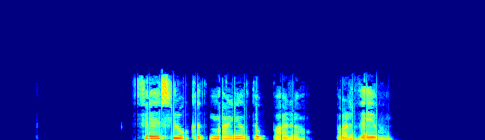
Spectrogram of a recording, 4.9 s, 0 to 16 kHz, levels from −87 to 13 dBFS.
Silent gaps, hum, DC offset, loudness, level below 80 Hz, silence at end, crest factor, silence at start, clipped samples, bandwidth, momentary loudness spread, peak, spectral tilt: 3.19-3.36 s; none; under 0.1%; -17 LUFS; -48 dBFS; 0.95 s; 18 dB; 1.35 s; under 0.1%; 7.8 kHz; 13 LU; -2 dBFS; -4 dB/octave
